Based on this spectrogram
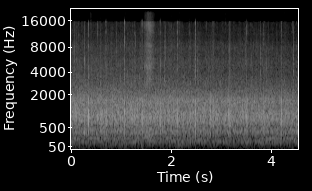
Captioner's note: applause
